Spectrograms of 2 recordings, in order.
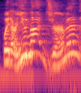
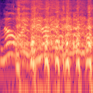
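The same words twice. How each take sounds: First: Very high, louder double-take; astonished question. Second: High, loud question through laughter; laughing astonishment. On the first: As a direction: ask it in rising disbelief. Retold astonished discovery, his own question. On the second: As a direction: throw it back loudly, cracking up. Retold astonished counter-question, breaking into laughter. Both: Retold or imitated.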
